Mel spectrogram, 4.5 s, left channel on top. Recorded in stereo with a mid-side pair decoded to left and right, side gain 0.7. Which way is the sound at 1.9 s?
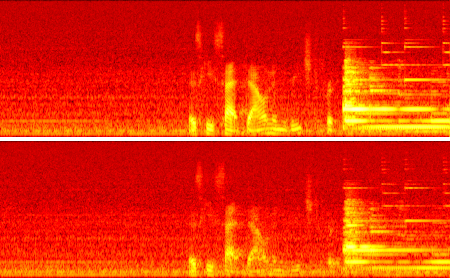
15° left.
